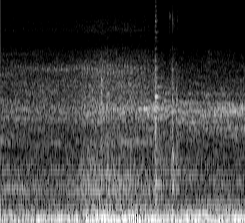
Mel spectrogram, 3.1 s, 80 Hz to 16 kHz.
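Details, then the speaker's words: Square-body Chevy Blazer/GMC Jimmy (1973-1991) rear tailgate power window after cable replacement, engine running: steady motor whir rising smoothly, no binding or grinding; regulator works normally. "Okay, go ahead and start up the truck, and let's just watch this thing go up and down one time."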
